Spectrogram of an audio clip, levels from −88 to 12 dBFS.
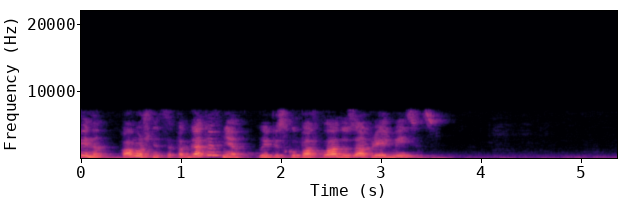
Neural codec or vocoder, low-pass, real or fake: none; 7.2 kHz; real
